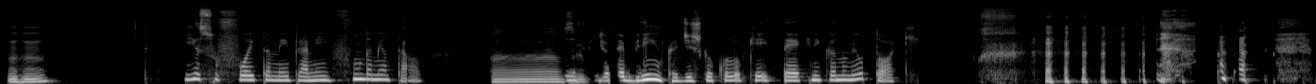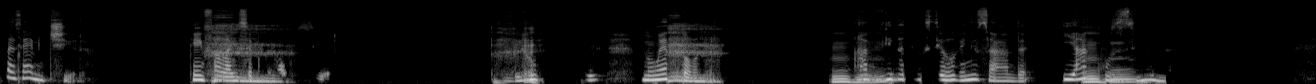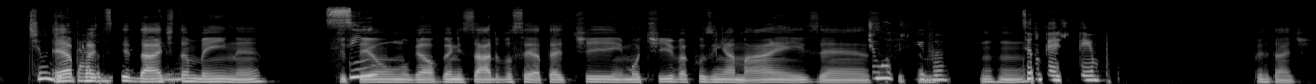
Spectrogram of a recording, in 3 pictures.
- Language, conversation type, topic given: Portuguese, podcast, Qual é a sua melhor dica para manter a cozinha sempre organizada?
- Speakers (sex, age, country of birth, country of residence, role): female, 65-69, Brazil, Portugal, guest; male, 30-34, Brazil, Netherlands, host
- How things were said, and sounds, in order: static; tapping; other background noise; distorted speech; laugh; chuckle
